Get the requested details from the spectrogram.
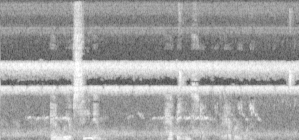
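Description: An elderly woman speaks calmly, close by, outdoors.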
